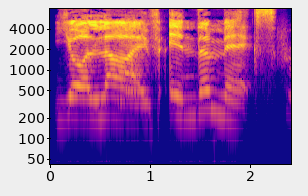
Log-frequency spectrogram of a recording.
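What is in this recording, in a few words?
UK female, DJ Vocal; beanstalk audio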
